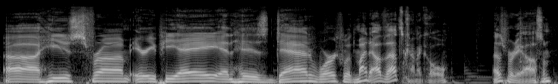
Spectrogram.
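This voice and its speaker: A man's voice: medium pitch, animated, normal speed, fairly bright tone, soft background music. A man in his thirties hosting a casual sports watch-along livestream, bantering and swearing as he answers viewer comments. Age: 30s. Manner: profane, joking banter with chat. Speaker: livestream host.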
